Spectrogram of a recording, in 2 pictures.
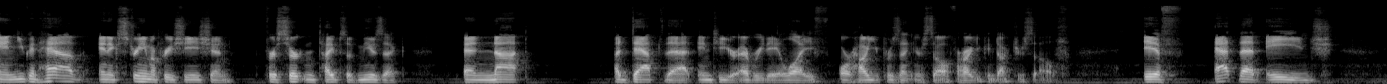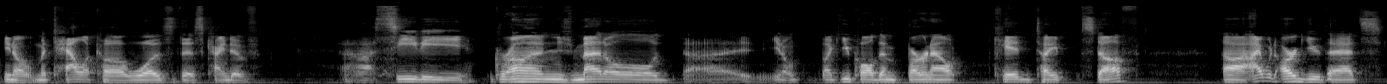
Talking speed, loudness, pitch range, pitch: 130 wpm, -21 LUFS, 95-115 Hz, 105 Hz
